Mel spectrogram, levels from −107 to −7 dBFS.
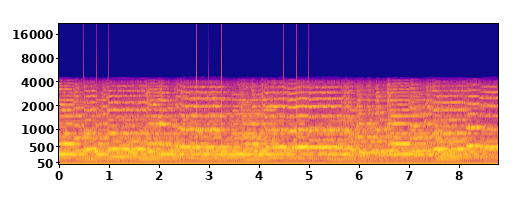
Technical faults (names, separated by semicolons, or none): chunks out of order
